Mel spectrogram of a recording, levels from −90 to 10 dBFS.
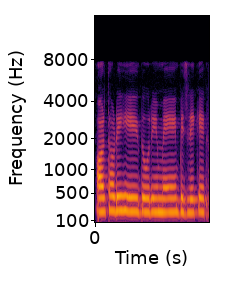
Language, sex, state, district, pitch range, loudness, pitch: Hindi, female, Uttar Pradesh, Jalaun, 205-215 Hz, -16 LUFS, 210 Hz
